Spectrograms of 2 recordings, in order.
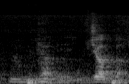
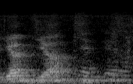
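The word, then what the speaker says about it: यज्ञ: So it becomes, we say yagya in Hindi, Bengalis will say joggo. Right? In Y becomes ja, A becomes slight O sound, and the JN becomes a G, again, like gan, so it becomes a G.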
